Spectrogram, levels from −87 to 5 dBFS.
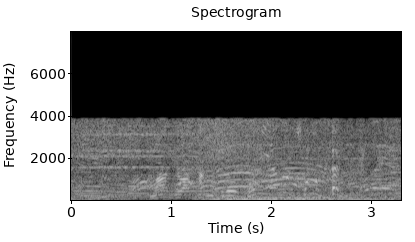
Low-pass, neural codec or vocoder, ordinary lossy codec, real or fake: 7.2 kHz; none; AAC, 16 kbps; real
